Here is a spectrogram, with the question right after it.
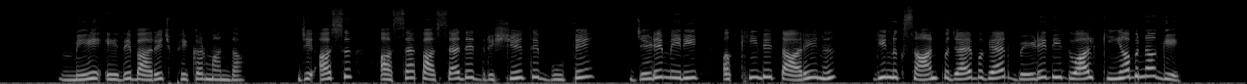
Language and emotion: Dogri, fearful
